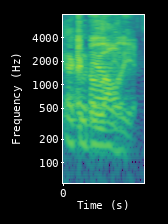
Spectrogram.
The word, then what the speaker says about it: Echolalia: My favorite two, and you guys have songs that are hard for me to pronounce, so I'm going to make sure that I say them correctly. Echolalia, right? Echolalia.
